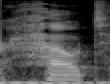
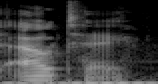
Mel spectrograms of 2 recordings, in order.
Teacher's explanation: there's an extra sound at the beginning of haute, that H sound from the rough breathing, and aute starts just with the vowel sounds.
